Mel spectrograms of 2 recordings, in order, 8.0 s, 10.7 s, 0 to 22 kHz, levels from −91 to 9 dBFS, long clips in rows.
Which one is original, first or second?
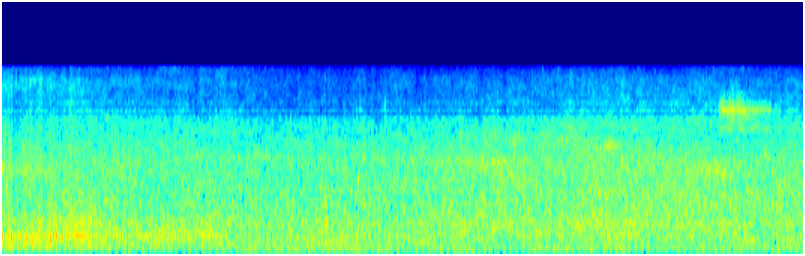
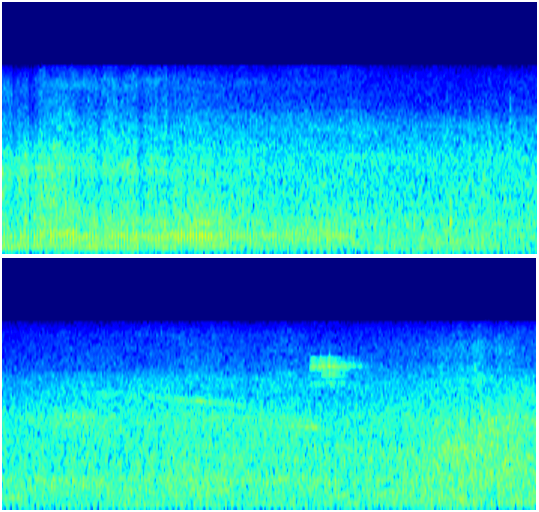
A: second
